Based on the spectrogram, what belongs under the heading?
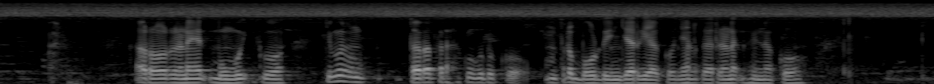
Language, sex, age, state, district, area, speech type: Santali, male, 18-30, Jharkhand, Seraikela Kharsawan, rural, spontaneous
